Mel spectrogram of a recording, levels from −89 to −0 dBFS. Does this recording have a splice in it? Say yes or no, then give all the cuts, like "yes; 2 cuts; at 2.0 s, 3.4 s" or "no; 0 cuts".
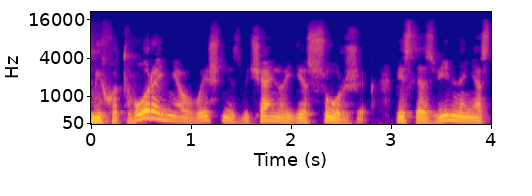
yes; 1 cut; at 2.9 s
